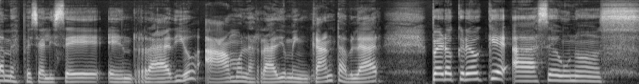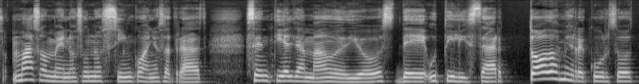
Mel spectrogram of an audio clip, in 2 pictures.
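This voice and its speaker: Eager young woman, lowish voice. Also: moderate pace. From Venezuela. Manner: warm, eager, laughs easily. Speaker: podcast guest, journalist. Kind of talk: conversational podcast interview.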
